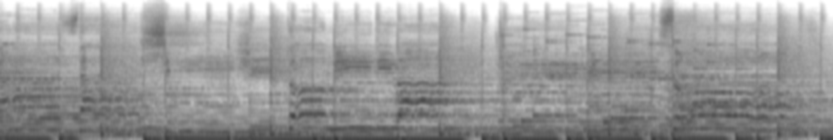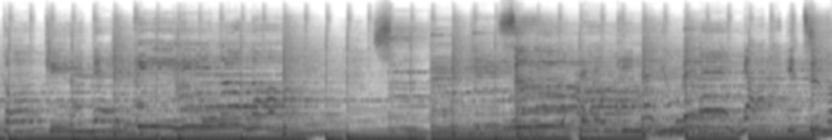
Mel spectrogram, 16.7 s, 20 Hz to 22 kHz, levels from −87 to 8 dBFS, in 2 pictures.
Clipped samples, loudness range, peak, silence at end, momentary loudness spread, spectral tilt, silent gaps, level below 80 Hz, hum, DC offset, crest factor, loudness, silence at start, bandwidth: under 0.1%; 1 LU; -2 dBFS; 0 s; 4 LU; -4.5 dB/octave; none; -22 dBFS; none; under 0.1%; 16 dB; -19 LUFS; 0 s; 18.5 kHz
